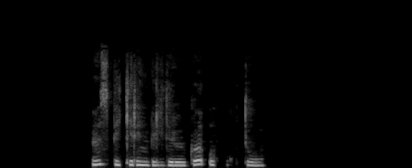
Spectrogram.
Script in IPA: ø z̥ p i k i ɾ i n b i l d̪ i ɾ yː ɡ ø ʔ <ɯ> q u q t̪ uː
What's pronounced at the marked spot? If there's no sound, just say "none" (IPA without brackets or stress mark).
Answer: u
